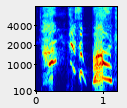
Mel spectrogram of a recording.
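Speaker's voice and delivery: high, loud slow shriek at a bug; startled shriek. Real, not acted.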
